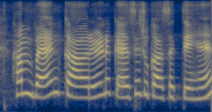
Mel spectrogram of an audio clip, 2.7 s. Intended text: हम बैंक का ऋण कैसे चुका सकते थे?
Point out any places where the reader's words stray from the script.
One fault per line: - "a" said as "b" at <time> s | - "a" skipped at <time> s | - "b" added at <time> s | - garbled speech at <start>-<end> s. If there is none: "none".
- "थे" said as "हैं" at 2.4 s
